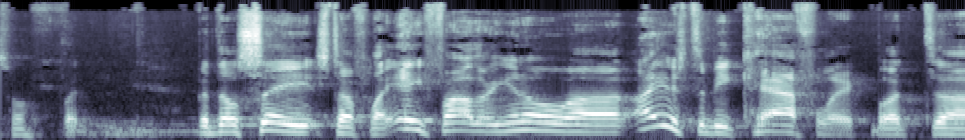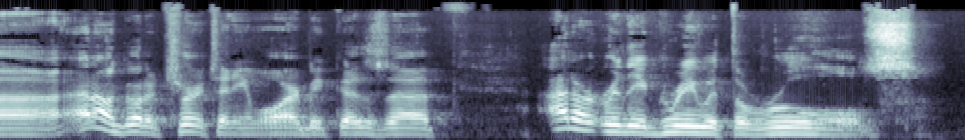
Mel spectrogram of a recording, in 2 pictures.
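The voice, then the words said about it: American accent. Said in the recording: “you have to put up with my American accent.”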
